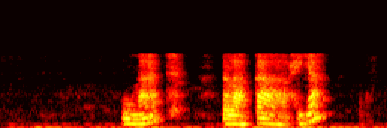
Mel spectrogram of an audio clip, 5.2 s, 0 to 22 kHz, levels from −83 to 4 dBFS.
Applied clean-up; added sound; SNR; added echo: none; none; none; reverberation time 0.2 s.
